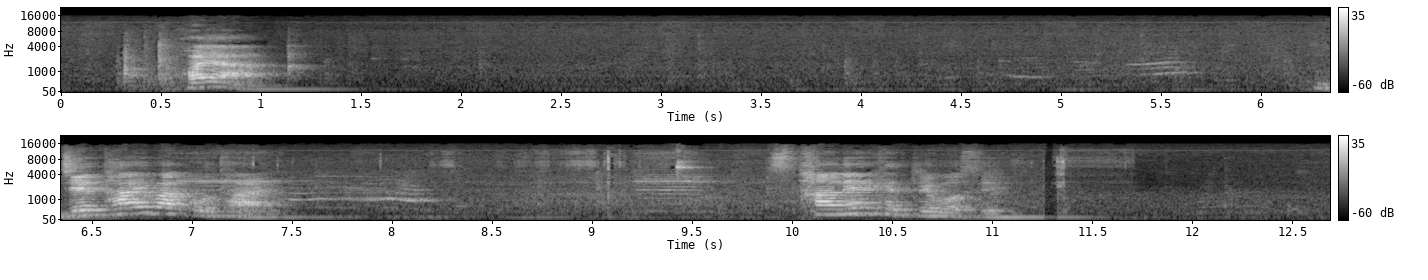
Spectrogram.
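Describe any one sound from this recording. A young man speaks nearby in bursts, explaining calmly.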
